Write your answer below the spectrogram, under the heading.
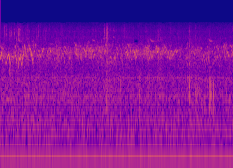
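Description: Many birds chirping and chattering at once, a dense, continuous flock chorus of short high calls, over a steady low hum.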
